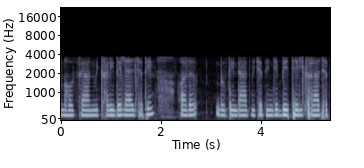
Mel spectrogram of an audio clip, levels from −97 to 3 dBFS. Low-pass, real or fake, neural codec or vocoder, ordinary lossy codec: 3.6 kHz; fake; codec, 16 kHz, 16 kbps, FreqCodec, smaller model; none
